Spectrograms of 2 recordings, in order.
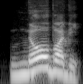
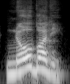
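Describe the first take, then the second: No difference in how they are said.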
